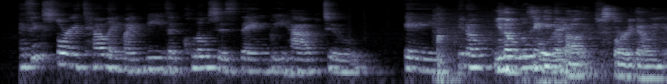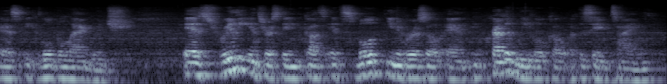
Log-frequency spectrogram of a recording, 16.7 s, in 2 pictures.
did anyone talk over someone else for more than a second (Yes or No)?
Yes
